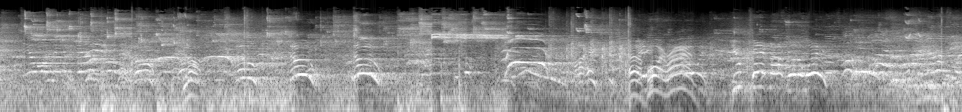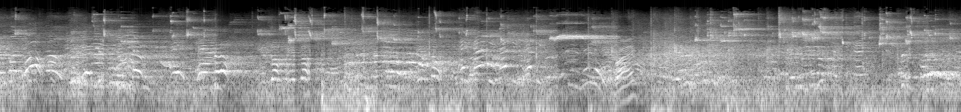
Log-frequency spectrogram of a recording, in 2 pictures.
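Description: Young players shout and call out across the hall.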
